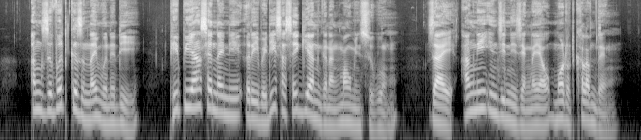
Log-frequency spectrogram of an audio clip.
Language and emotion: Bodo, happy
